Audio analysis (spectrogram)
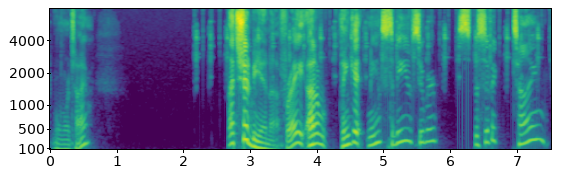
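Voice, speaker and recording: A man giving casual, low-key reactions and muttered commentary as he hosts a game playthrough. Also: sing-song, unhurried, pauses often, darkish tone, a little hiss or hum. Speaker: gameplay video host.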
